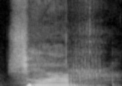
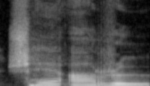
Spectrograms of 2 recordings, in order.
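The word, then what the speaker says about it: שְׁאָר: 히브리 말로 쉐아르 이렇게 발음해요. 쉐아르 이렇게 발음해요. 쉐아르.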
